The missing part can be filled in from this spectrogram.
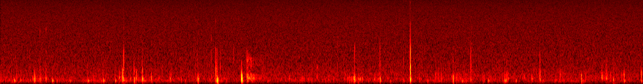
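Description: Faint, irregular low gurgles and clicks over quiet background noise, typical of normal bowel sounds from a gurgling stomach.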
